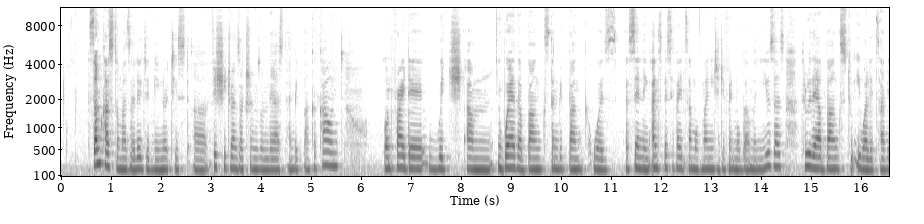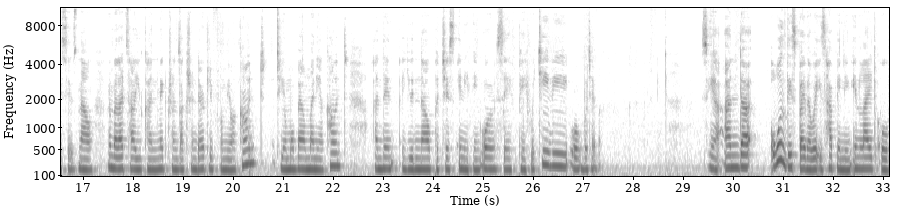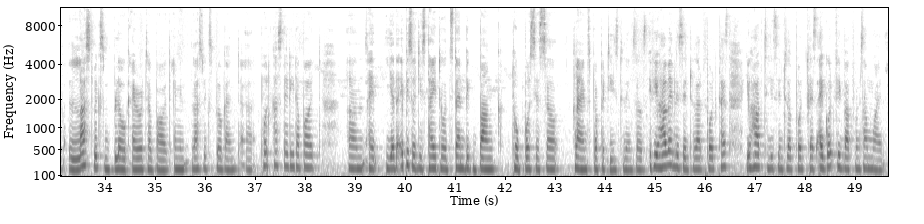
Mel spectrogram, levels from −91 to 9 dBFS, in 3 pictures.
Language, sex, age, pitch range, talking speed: English, female, 20-39, 170-190 Hz, 165 wpm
